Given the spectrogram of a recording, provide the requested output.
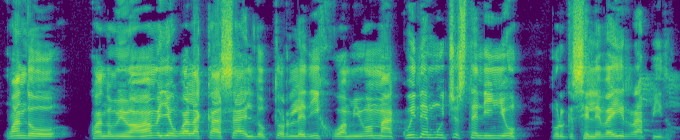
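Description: A man's voice: on the high side, fairly even intonation, a little fast, a bit bright. A middle-aged man, a pastor, preaching a conversational sermon and telling personal stories, often restarting his words.

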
